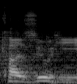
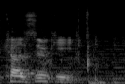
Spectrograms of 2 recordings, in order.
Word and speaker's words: Kazuki: a girly name uh it's not kazuhi it's Kazuki oh sorry I I heard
